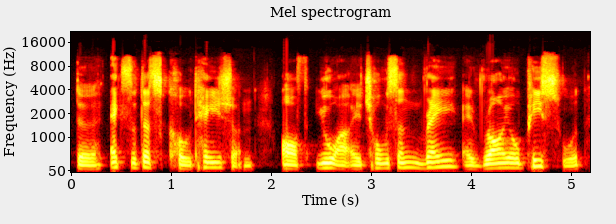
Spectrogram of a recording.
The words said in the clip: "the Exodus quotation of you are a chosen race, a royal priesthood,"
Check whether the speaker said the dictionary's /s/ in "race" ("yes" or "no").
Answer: no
